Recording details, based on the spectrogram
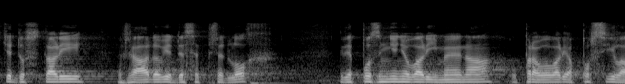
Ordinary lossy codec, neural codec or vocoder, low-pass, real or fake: MP3, 48 kbps; none; 7.2 kHz; real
